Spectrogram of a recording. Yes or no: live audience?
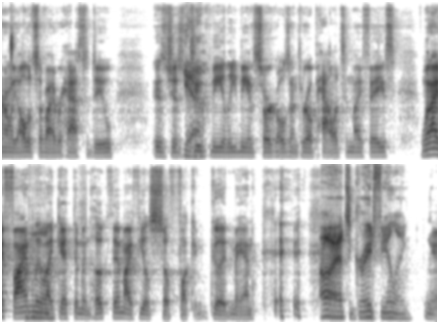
no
